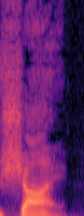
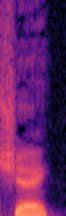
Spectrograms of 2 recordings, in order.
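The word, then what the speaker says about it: Shai: I think yesterday, Jerry Hairston Jr., he called him Shy, not Shay, which I thought was kind of cute, because, I don't know, it's spelled S-H-A-I.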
